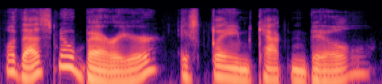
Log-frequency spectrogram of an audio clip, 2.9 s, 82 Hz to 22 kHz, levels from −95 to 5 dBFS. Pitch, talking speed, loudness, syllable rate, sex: 140 Hz, 145 wpm, -17 LUFS, 3.8 syllables/s, female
